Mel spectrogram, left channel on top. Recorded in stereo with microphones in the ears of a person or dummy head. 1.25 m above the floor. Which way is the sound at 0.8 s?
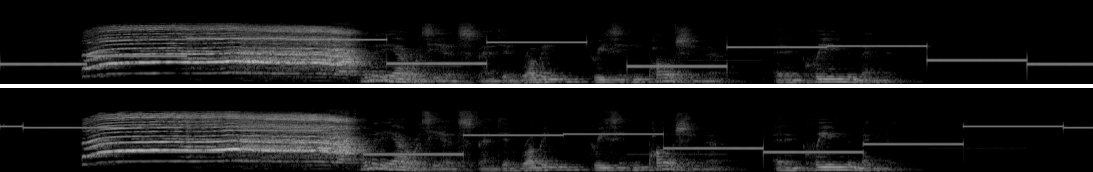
25° right (ahead or behind).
